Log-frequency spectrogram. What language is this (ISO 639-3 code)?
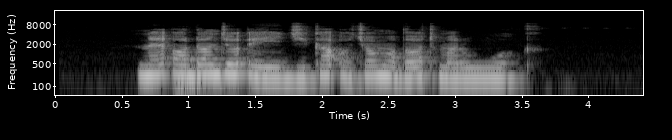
luo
